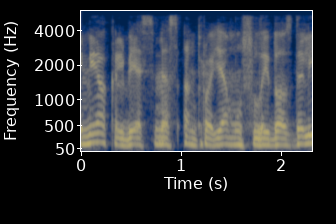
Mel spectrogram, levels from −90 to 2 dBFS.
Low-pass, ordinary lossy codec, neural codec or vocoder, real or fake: 5.4 kHz; MP3, 48 kbps; vocoder, 44.1 kHz, 128 mel bands, Pupu-Vocoder; fake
